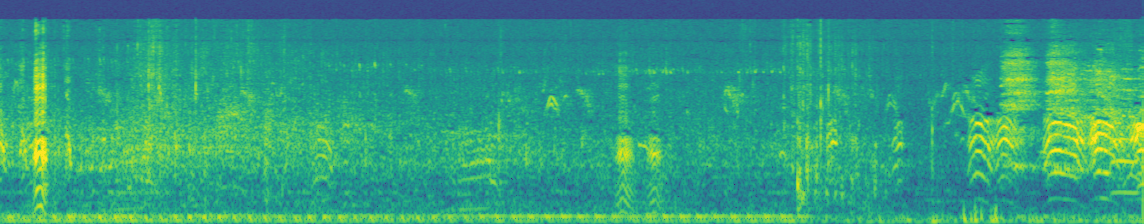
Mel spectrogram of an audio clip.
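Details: Greater kelp goose (Chloephaga hybrida malvinarum), an aviculture bird, gives a quick run of short, nasal, arching calls near the end, over a steady low mechanical hum.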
